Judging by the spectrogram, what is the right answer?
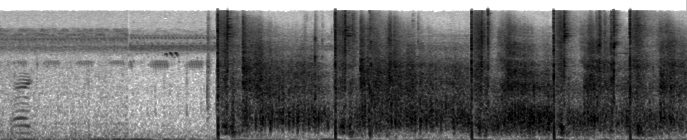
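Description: Shotgun shots at doves: several sharp reports from about two seconds in, over a continuous rushing noise. Faint crickets are heard before the shooting.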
